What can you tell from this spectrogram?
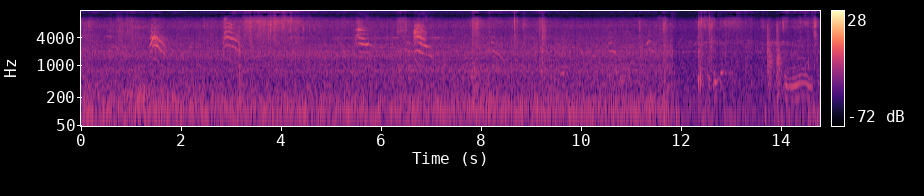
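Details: A mother cat saving her kittens: sharp, high, descending meows with bright overtones recur every few seconds over a heavy low rumble. The rumble eases near the end, leaving a lower, wavering meow.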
